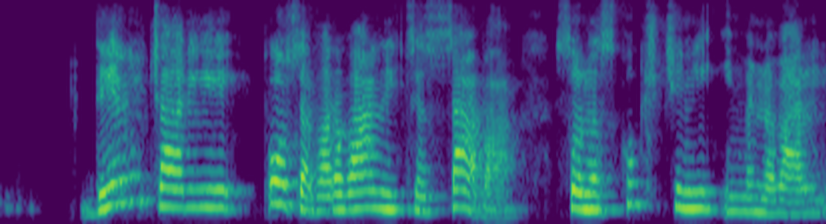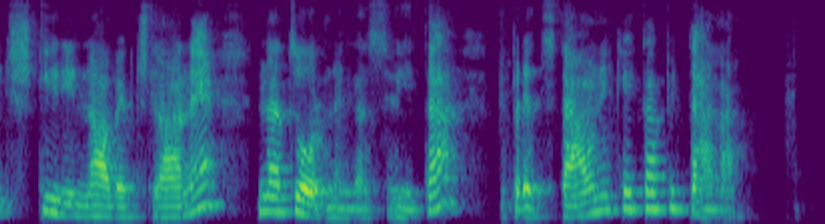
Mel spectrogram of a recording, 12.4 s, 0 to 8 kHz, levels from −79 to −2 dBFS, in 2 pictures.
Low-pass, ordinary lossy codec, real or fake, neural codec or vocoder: none; none; fake; codec, 16 kHz, 4 kbps, FreqCodec, smaller model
